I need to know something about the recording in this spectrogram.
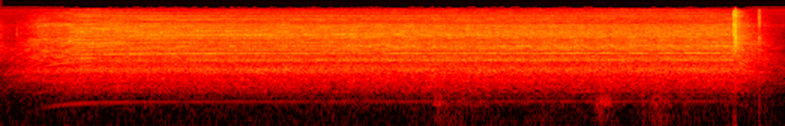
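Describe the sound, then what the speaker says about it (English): A heat gun blows steadily for about nine seconds while shrinking a capsule of wrap over the top of a wine bottle, giving a loud, even whirring rush that cuts off with a click at the end. "I need to put the shrink wrap on top of the bottle and then just get the heat gun onto this bad boy."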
